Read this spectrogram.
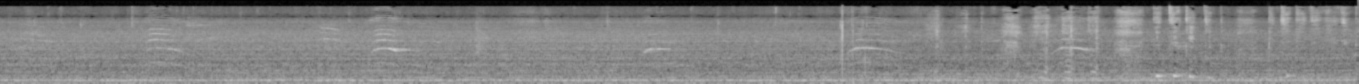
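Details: Rescued yellow kitten running for food gives thin, faint meows spaced a couple of seconds apart, each a short rising-falling cry, against a constant low droning background.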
